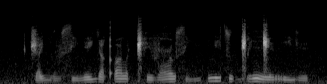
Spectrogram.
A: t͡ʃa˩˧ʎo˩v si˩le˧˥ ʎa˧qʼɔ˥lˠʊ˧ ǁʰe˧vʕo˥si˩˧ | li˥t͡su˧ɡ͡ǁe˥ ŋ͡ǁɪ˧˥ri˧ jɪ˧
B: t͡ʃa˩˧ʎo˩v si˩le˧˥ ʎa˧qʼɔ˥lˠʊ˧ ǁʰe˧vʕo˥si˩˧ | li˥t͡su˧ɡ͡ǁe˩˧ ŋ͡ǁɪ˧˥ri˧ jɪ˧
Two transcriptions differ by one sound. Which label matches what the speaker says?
A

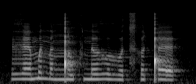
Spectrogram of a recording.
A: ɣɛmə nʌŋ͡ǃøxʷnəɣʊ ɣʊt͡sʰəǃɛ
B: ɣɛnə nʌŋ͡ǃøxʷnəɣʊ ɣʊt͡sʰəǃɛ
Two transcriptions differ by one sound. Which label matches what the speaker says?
A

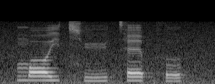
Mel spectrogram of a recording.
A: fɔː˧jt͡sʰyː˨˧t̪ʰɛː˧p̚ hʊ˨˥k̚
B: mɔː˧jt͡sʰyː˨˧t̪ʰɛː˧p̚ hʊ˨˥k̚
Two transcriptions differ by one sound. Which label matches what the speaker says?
B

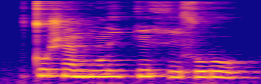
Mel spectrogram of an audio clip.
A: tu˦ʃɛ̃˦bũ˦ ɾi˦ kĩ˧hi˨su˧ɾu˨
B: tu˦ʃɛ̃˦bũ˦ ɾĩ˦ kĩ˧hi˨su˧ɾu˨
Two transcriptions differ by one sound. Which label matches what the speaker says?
A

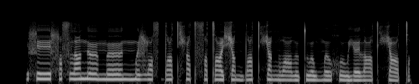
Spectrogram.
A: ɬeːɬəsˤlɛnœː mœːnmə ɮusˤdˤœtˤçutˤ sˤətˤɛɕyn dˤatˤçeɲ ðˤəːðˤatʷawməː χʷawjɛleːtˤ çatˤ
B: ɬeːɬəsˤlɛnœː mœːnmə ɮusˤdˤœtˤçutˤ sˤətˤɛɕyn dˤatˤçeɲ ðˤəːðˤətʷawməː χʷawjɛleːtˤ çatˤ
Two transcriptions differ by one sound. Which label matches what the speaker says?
B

